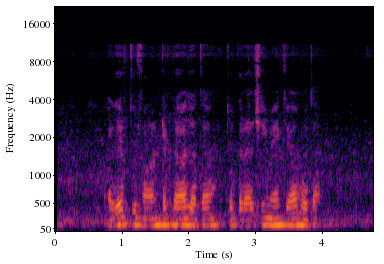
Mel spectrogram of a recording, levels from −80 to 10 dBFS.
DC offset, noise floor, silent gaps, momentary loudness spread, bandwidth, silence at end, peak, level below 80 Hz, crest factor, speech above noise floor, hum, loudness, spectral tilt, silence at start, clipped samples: under 0.1%; -48 dBFS; none; 13 LU; 11.5 kHz; 0.1 s; -8 dBFS; -52 dBFS; 16 dB; 25 dB; none; -24 LUFS; -7 dB/octave; 0.05 s; under 0.1%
